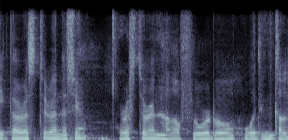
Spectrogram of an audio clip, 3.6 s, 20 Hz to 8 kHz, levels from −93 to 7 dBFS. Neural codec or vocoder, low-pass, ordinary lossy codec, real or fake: codec, 16 kHz, 1 kbps, X-Codec, HuBERT features, trained on general audio; 7.2 kHz; none; fake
